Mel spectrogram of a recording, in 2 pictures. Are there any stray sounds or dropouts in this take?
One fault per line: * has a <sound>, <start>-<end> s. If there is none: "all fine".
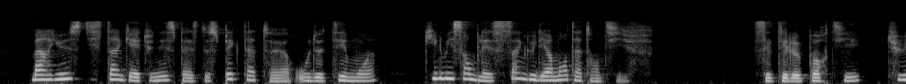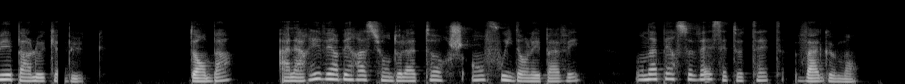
* has a dropout, 9.6-9.7 s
